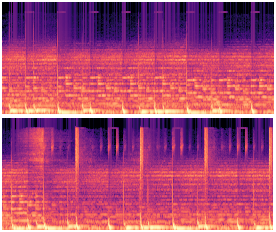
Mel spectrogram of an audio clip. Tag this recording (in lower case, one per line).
music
